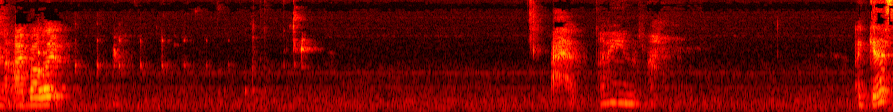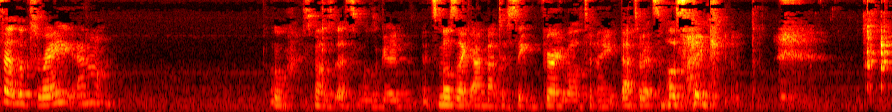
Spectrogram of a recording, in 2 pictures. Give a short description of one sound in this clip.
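Liquid glugs as it is poured from a bottle into a glass.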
